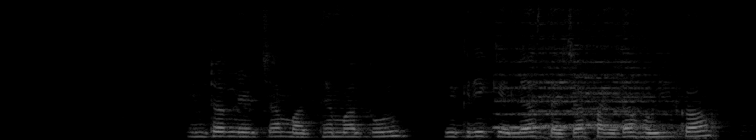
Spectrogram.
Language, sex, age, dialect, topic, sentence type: Marathi, female, 51-55, Northern Konkan, agriculture, question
